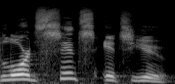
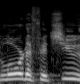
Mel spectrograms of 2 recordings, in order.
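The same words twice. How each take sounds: First: "since" leaned on, the whole line slowed right down; slow, weighted since. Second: Said in the usual way. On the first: Shown as a demonstration. Preacher offering the Greek reading, slow and deliberate. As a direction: draw out "Lord, since it's you" with care. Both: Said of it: "the Greek could be also translated".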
